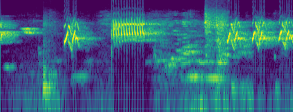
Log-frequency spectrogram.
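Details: Asian pied starling master song meant to get other birds singing: harsh buzzy notes, a loud rasping blast and quick trilled chirps repeated in a short burst.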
